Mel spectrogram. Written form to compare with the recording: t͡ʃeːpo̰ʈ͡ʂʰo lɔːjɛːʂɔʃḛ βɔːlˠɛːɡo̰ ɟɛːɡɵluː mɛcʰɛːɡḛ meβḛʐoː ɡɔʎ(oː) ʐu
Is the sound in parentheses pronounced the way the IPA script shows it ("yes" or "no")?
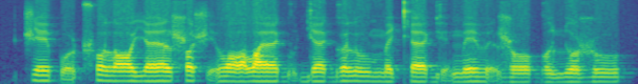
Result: no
